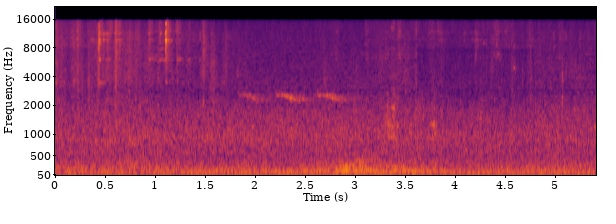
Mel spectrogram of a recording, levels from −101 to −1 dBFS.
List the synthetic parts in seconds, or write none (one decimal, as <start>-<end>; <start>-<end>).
3.2-3.8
